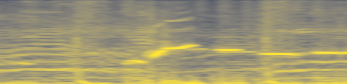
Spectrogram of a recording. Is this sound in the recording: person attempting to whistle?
yes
